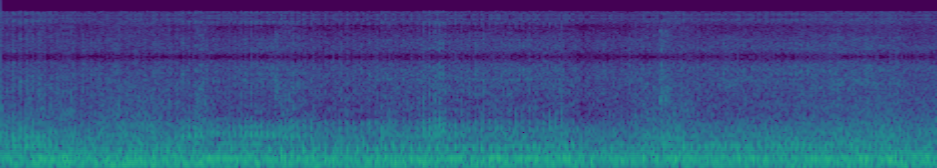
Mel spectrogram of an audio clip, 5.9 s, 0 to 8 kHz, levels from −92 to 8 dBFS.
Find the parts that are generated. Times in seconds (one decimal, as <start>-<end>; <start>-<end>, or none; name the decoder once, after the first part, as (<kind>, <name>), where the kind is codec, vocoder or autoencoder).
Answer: none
